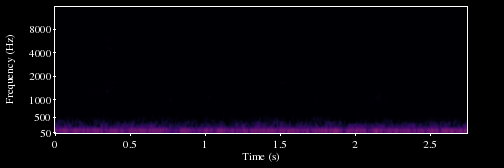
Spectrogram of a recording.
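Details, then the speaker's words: 29" Homestead Universal Monterrey ceiling fan on 3-speed wall control, medium speed: low steady motor hum with faint thin whine from worn, dry bearings; oiling planned, slight wobble on high. "also on a 3-speed wall control, so the bearings are shot on this poor thing."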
